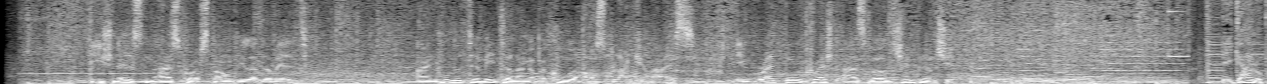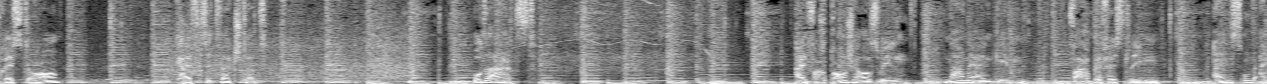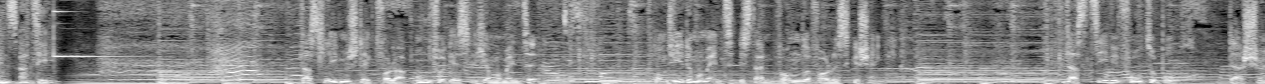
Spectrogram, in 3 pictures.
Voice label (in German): Sprachprobe Werbung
